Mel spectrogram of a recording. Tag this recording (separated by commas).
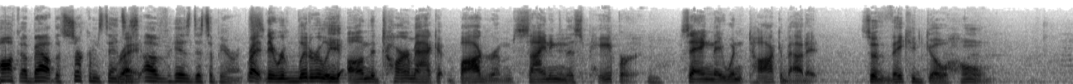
Speech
